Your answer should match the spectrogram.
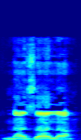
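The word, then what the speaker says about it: نَزَلَ: এটা হবে নুন জবর না, জা জবর জা, লাম জবর লা, নাজালা।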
